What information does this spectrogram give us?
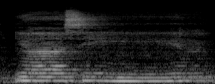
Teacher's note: Di situ ada mad yang terdapat dalam huruf ya, maka cara bacanya panjang. Panjangnya satu alif pada dua harokat. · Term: mad tabi'i harfi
